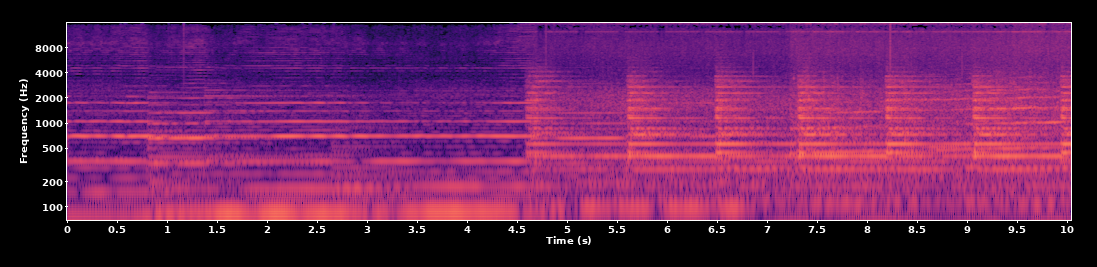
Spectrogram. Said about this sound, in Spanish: la recreación que sobre el bombardeo de Guernica se hizo en este mismo programa en Graffiti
